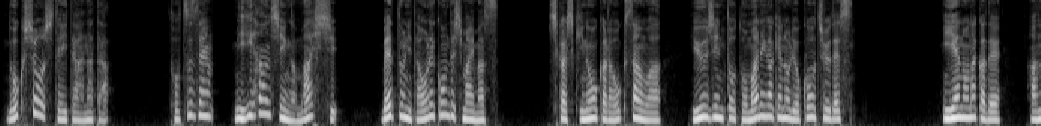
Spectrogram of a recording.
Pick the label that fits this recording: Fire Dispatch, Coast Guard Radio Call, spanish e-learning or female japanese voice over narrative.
female japanese voice over narrative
